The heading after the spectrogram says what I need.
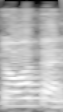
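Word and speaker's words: daughter: एक साथ आना चाहिए तो इसको हम अ प्रोनाउंस करेंगे जैसे कि यहां पे देखिए एग्जांपल है डॉटर इसमें भी देखिए डी ए के बाद क्या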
